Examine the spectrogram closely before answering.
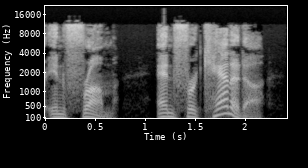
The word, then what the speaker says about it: Canada: And for Canada, pay attention to the stress. It's usually stressed on the first syllable. Canada, not Canada.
